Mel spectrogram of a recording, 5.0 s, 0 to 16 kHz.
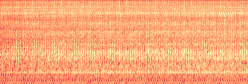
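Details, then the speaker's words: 2018 Hyundai Santa Fe The Prime at a South Korean car auction, under-hood inspection: smooth, steady idle with a faint constant hum and no ticks, knocks or rattles; engine runs evenly with no extraneous noise, turbo and engine dry. "то, что двигатель работает ровно, сторонних шумов мы здесь не слышим."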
